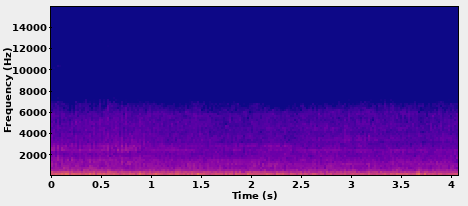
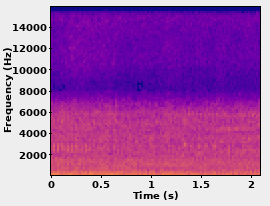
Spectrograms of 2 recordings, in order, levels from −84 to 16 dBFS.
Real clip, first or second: second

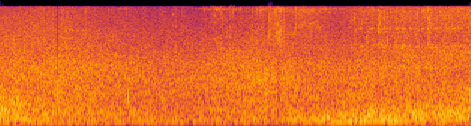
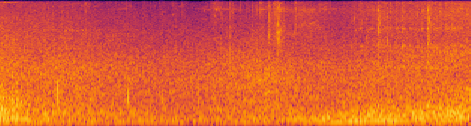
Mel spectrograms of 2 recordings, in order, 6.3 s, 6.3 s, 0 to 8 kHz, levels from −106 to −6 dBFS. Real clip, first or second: second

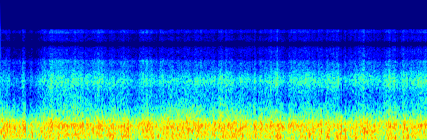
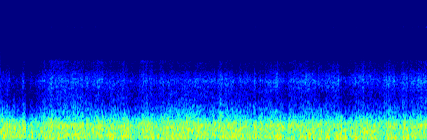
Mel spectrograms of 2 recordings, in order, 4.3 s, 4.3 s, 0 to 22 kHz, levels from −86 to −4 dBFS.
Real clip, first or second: first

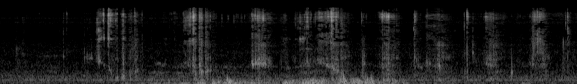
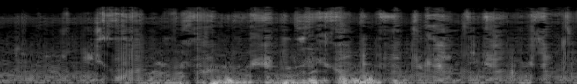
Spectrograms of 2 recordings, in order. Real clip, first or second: first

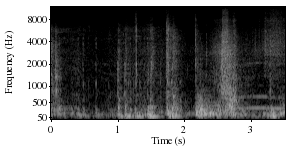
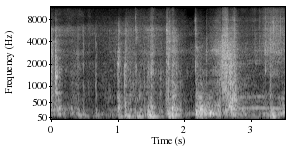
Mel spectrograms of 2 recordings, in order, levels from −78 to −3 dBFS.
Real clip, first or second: first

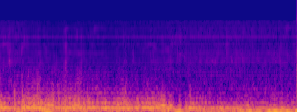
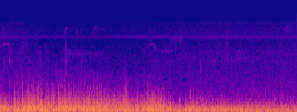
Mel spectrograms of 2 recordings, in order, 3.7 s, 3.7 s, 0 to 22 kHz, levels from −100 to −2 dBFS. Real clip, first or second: second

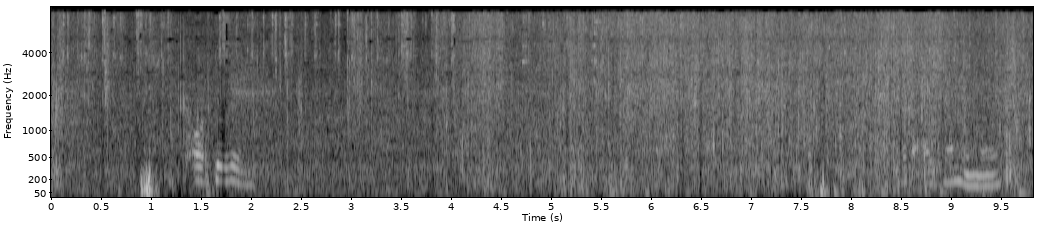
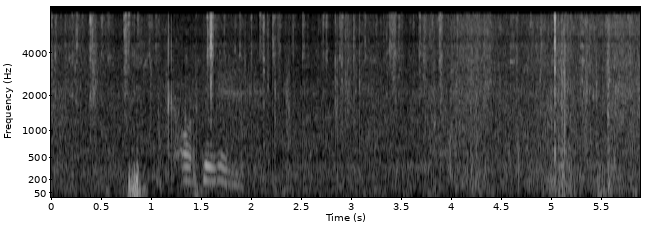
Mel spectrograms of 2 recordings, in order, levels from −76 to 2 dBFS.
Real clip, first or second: first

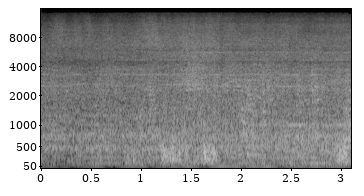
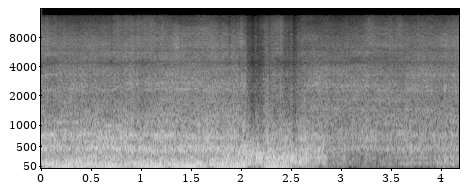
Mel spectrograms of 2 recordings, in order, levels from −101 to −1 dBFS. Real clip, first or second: first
